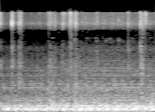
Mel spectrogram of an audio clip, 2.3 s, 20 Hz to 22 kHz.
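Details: 2007 Ford F150 V8 that cranked but wouldn't start, idling after the broken fuel pump driver module was reconnected and duct-taped: steady low rumble, even beat, no misses, smooth regular idle. Normal idle after repair.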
